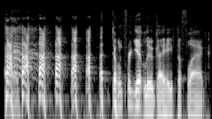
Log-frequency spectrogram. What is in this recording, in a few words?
laughing saying dont forget i hate the flag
